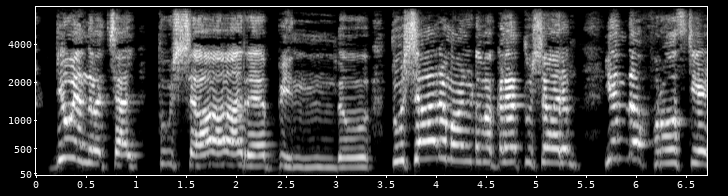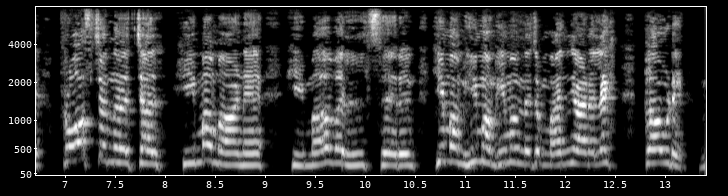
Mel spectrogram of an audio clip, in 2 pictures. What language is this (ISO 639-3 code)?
mal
